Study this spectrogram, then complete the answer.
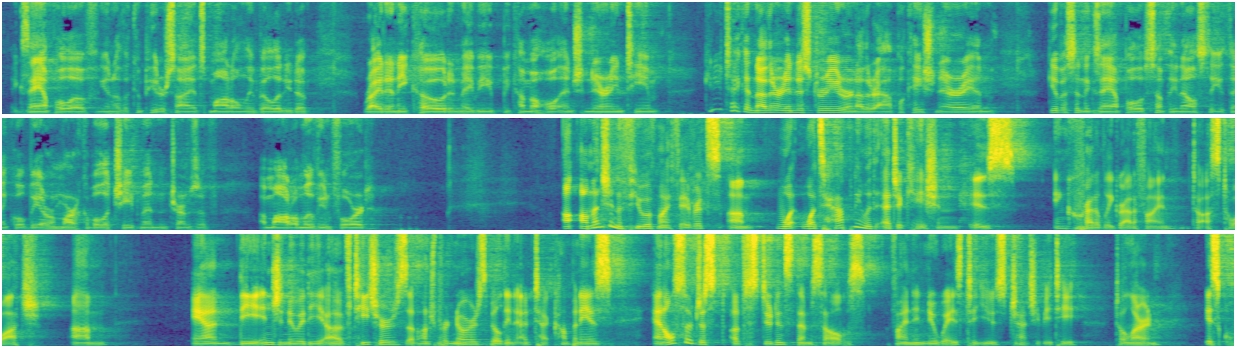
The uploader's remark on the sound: Straight from Dreamforce, the world’s largest AI & CRM conference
